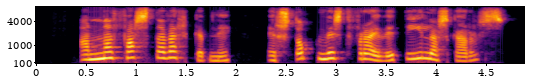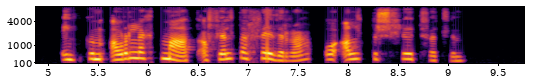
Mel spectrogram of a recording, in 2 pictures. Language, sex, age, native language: Icelandic, female, 30-39, Icelandic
